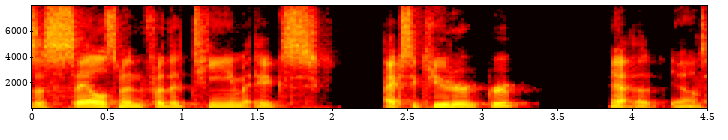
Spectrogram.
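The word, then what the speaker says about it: Xecuter: To recap, Bowser was a salesman for the Team Executor Group. Yeah, that's how you pronounce it. Executor Group, which creates and sells devices that let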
